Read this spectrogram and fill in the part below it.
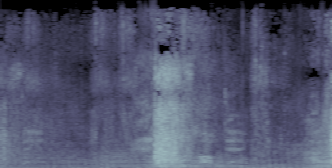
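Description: A motorbike crashes into the dirt with a thud.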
